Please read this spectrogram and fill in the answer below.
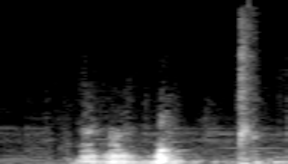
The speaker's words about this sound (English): The owner's trying to get a nap in here, right? Trying to sleep. The dog's like, I want to go for a walk. The dog's having none of it. And he's growling.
